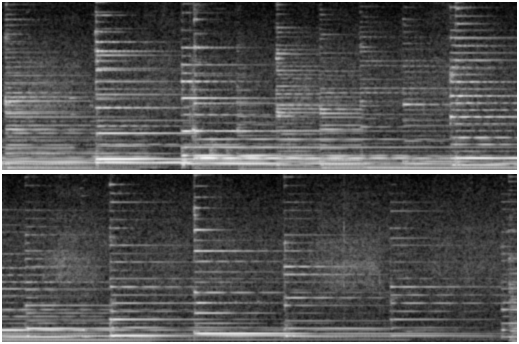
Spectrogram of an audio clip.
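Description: Concert kanteles plucked in a slow melody, each note ringing on under the next, with a new pluck about every second. The sound fades out near the end.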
